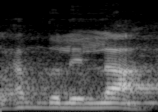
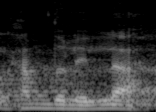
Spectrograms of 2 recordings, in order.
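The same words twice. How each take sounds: First: It is said loudly. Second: It is said at a normal, soft volume.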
